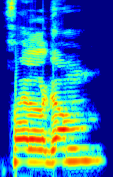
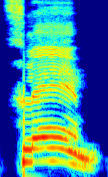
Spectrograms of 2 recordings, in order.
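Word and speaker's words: phlegm: जैसे लिखा है पी एच एल ई जी एम इसे यदि आप नियम नहीं जानते हैं तो फेलगम या फिर कुछ और आप पढ़ें जबकि इसका सही उच्चारण होगा फ्लेम और इसका अर्थ होता है कफ या बलगम।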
